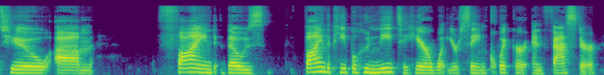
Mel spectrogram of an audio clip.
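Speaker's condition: No condition

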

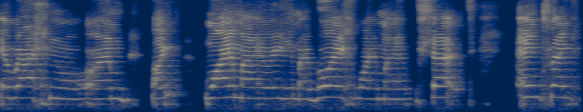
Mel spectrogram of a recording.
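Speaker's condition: Cerebral palsy; since birth, uses wheelchair

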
